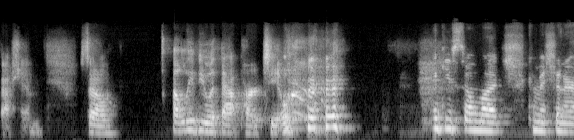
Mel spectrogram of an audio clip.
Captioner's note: laughter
